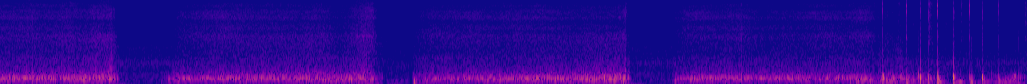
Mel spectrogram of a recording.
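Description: A small, hollow, empty white disposable plastic cup held over the microphone gives off a steady, muffled, hollow rushing tone that cuts out briefly three times. In the final second and a half, long nails lightly tap the cup in a quick run of sharp, bright clicks.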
